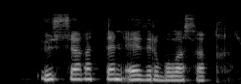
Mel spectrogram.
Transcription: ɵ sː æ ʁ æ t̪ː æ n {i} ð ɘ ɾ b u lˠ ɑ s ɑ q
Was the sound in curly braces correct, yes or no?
no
